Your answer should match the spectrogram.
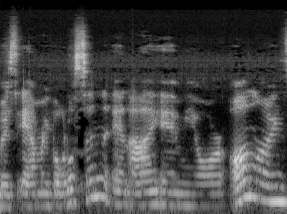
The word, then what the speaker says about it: Amery: So again, my name is Amery. If it helps you to remember it, it rhymes with Camry, like Toyota Camry.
